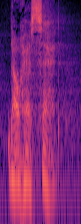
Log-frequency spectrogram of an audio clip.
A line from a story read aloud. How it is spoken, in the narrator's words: he replied calmly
